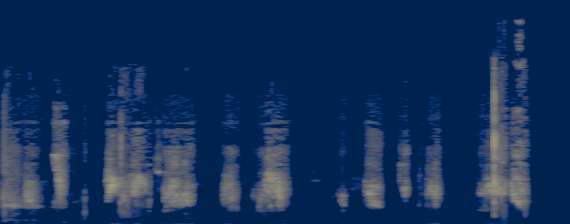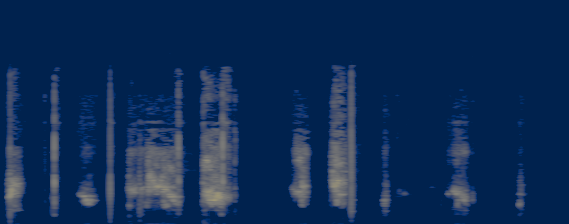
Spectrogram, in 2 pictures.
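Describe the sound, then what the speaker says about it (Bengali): A common myna calls in a run of sharp, chattering chirps and whistles, close and fairly loud, with short pauses between bursts and a quiet background. "ভাই এটা শালিক ভাই কত সুন্দর লাগে শালিক শালিক ময়না"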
